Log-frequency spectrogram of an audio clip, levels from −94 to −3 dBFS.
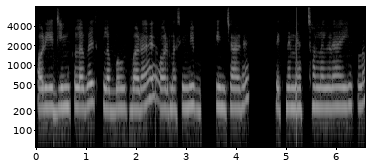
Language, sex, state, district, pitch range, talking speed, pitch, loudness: Hindi, female, Bihar, Gopalganj, 220-230 Hz, 200 wpm, 225 Hz, -45 LUFS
